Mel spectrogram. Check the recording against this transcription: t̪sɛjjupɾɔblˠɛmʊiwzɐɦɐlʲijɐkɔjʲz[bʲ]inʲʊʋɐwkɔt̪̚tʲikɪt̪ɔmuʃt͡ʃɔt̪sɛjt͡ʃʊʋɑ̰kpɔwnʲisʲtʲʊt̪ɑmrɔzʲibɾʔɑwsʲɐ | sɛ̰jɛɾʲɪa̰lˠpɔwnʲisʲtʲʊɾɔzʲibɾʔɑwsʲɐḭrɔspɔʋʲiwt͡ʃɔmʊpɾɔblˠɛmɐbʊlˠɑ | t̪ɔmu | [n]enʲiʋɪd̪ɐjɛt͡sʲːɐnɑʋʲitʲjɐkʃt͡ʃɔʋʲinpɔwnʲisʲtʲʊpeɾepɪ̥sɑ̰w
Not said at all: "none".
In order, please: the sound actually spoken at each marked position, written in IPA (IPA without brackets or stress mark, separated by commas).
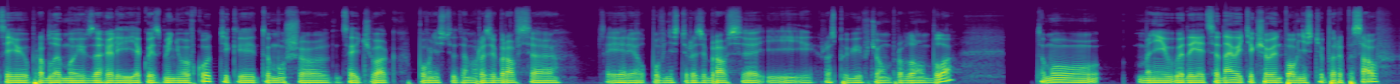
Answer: mʲ, m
